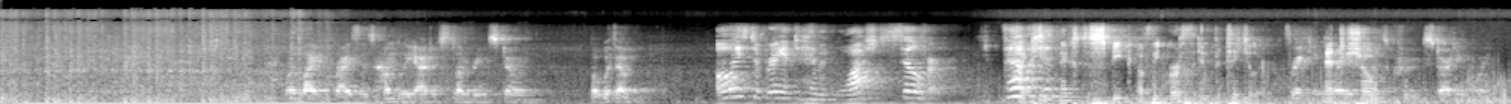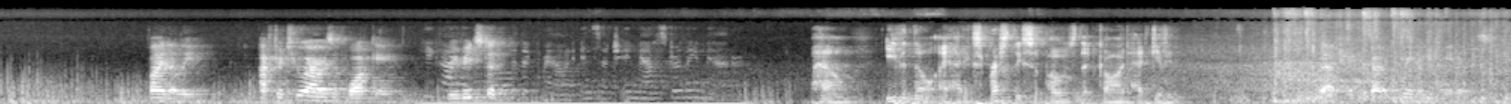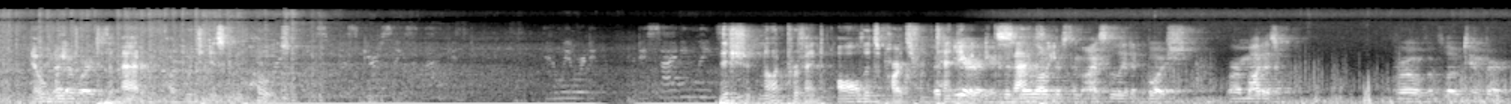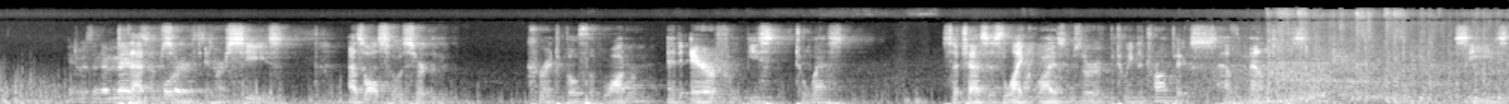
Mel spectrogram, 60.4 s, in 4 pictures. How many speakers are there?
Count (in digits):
4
